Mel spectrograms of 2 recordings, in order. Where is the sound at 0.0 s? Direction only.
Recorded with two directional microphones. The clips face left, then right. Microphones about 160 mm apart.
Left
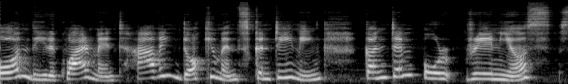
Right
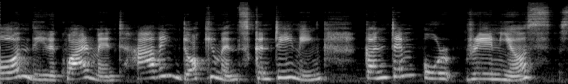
40° left (ahead or behind).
